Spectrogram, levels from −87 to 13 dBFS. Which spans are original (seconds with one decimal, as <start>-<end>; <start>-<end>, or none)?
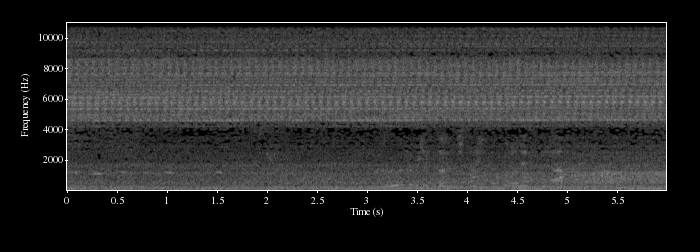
0.0-6.0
